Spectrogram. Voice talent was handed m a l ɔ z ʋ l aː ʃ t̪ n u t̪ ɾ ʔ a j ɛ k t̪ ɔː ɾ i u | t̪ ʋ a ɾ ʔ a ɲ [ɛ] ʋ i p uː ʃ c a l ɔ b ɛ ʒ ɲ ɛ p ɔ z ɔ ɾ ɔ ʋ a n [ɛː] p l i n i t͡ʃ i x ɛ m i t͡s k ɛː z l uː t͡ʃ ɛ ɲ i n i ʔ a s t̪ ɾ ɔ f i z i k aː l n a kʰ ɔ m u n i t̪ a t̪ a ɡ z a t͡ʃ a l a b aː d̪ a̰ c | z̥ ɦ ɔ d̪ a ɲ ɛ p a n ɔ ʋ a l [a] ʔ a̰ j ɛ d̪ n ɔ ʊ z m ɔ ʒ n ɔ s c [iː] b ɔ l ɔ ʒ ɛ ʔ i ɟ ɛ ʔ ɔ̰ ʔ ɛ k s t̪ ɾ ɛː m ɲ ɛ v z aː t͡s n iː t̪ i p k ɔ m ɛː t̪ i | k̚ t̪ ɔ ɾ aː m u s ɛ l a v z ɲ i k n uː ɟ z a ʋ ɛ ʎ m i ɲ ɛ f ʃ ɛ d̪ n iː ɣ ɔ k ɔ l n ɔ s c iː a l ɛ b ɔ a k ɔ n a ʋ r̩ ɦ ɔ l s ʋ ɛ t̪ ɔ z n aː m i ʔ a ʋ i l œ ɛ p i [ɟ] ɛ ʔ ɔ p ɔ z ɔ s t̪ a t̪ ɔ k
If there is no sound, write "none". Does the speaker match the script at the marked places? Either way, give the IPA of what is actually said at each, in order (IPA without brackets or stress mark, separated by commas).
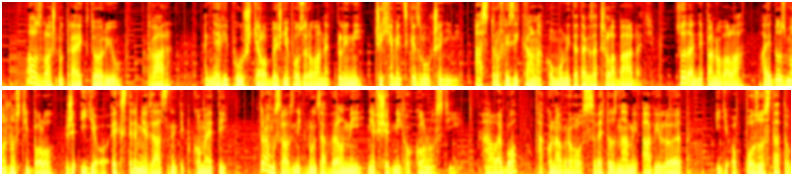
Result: ɛ, ɛː, a, iː, ɟ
